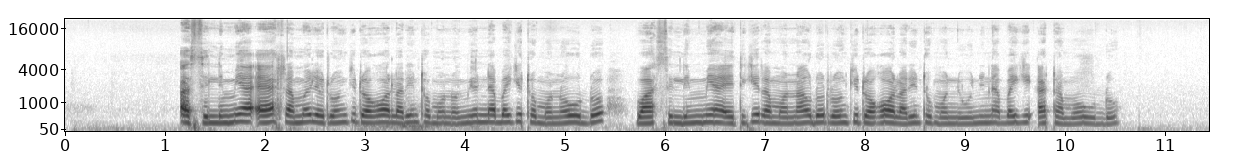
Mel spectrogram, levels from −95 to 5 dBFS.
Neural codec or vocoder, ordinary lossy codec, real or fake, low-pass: vocoder, 44.1 kHz, 128 mel bands every 256 samples, BigVGAN v2; none; fake; none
